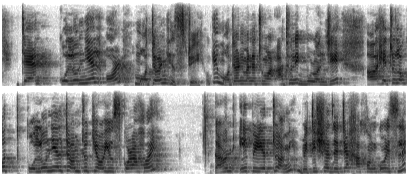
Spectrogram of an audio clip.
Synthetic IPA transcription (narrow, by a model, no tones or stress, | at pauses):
tɛnkolonialɔɹmɔdɛɹnɦistɹḭokemɔdɛɹnmanɛtʊmaɹʔadʱunik̚buɹɔnd͡ʒixetʊlɔɡɔtkolonialtɛɹmtʊkiɔwjuz̥kɔɹaɦɔj | kaɹɔnejpiɹiɔd̚tʊamibɹitiʃɛzetijaxaxɔnkoɹisilɛ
